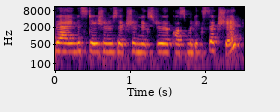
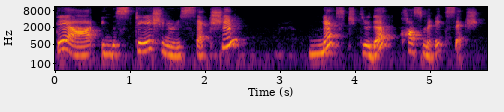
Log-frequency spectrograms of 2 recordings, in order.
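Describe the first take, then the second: First: It runs on without any pause at all. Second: There is a pause after stationery section. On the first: The speaker calls it wrong. "if you just go on telling" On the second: The speaker calls it right. "you have to pause here after stationery section"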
